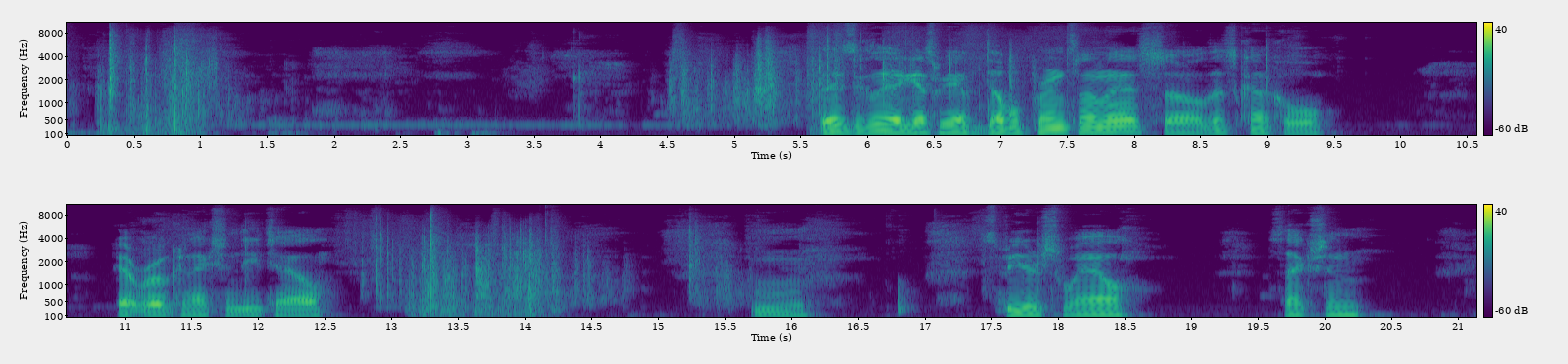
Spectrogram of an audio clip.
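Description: Paper sheets rustle and flap as they are handled up close.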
